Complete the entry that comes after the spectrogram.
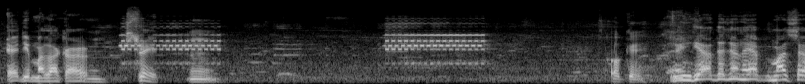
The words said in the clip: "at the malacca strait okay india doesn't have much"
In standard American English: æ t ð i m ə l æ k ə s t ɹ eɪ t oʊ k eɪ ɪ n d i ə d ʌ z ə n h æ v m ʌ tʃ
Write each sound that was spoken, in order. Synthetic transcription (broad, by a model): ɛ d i m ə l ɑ k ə s t ɹ eɪ t oʊ k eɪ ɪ n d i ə d ʌ z ə n h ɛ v m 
